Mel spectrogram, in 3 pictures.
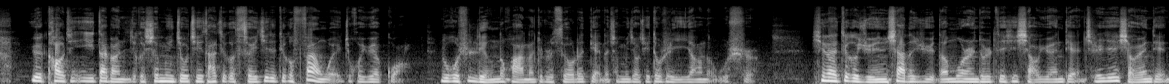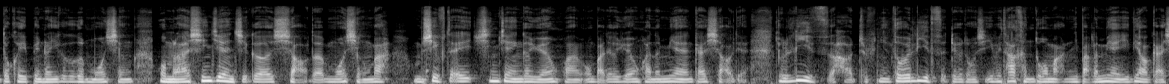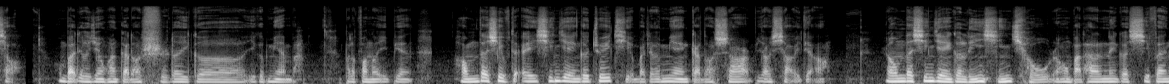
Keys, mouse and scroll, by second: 3.6-6.1 drag, 6.1-6.9 scroll up 2, 6.9-8.6 shift+middle drag, 8.6 space, 9.7 space, 10.3-11.2 scroll up 4, 11.2 scroll down 2, 11.8 space, 12.2 click, 15.6 shift+a, 19.5-21.9 drag, 24.3-24.6 scroll up 2, 24.6 click, 25.0-25.7 scroll up 1, 25.7 click, 26.1 g, 27.3 ctrl+z, 27.5 shift+a, 31.0 click, 32.1 click, 32.3 g, 32.6 click, 32.8 shift+a, 34.9-35.0 drag.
